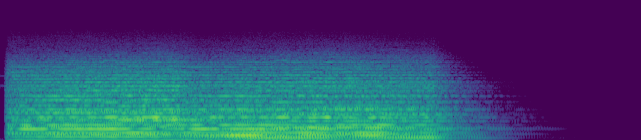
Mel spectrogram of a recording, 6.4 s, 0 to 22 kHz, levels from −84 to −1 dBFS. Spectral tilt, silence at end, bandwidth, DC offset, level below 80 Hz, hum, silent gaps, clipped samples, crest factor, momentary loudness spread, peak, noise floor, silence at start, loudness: -8.5 dB/octave; 0 s; 7.2 kHz; 1%; -34 dBFS; none; none; under 0.1%; 16 dB; 6 LU; -6 dBFS; under -90 dBFS; 0 s; -20 LUFS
